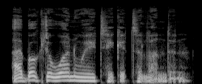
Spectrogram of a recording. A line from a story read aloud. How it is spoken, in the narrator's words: she says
